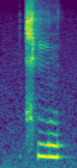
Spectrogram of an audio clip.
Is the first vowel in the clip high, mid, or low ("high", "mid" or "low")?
high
